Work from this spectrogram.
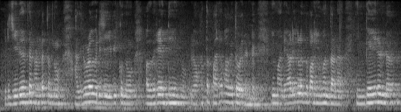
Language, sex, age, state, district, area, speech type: Malayalam, male, 18-30, Kerala, Malappuram, rural, spontaneous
